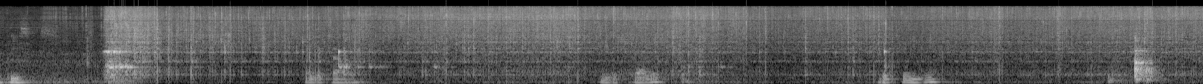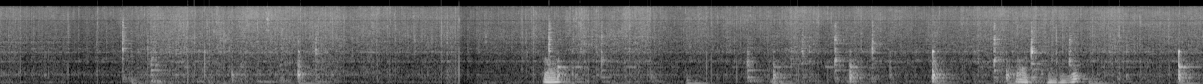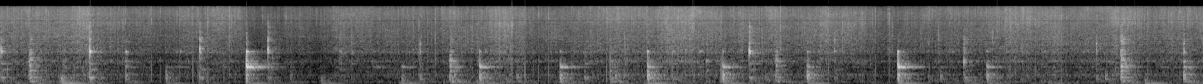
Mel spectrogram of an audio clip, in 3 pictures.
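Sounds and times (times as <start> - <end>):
food sizzling in oil: 0.6 - 36.0
spatula knocking on metal pan: 11.4 - 11.7, 23.8 - 34.2.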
